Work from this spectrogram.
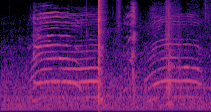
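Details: Lily, a house cat asking for her food, gives two long arched meows about two seconds apart, each rising then falling, with a sharp click between them in a quiet room.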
